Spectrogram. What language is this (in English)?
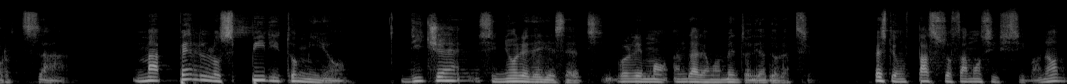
Italian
